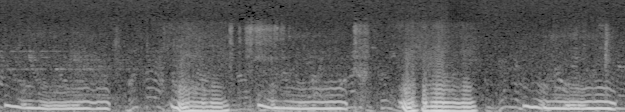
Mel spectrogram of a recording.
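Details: Snoring house cat fast asleep. Wheezy nasal whistles alternate with rough, deep, buzzing snorts, each breath lasting about a second, with the pattern repeating steadily and no other sounds.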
